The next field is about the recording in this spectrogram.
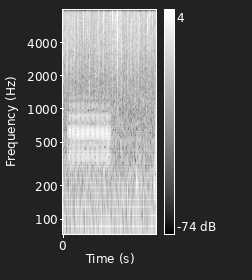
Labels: {"label": "biophony, croak", "recorder": "SoundTrap 500"}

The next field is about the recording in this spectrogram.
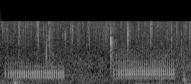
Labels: {"label": "biophony, croak", "recorder": "SoundTrap 500"}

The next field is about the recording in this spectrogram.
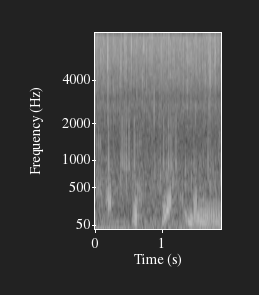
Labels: {"label": "biophony", "recorder": "SoundTrap 300"}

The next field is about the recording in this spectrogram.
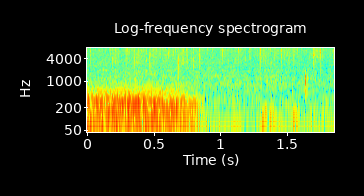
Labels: {"label": "biophony, growl", "recorder": "SoundTrap 500"}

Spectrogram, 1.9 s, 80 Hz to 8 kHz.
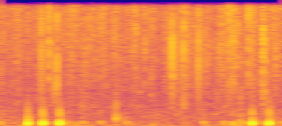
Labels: {"label": "biophony, pulse", "recorder": "SoundTrap 500"}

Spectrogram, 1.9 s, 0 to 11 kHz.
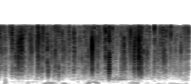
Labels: {"label": "biophony, cascading saw", "recorder": "SoundTrap 600 or HydroMoth"}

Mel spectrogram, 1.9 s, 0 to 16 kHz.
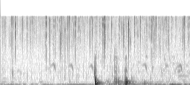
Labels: {"label": "biophony", "recorder": "SoundTrap 300"}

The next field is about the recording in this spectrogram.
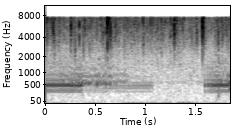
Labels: {"label": "biophony, croak", "recorder": "SoundTrap 500"}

